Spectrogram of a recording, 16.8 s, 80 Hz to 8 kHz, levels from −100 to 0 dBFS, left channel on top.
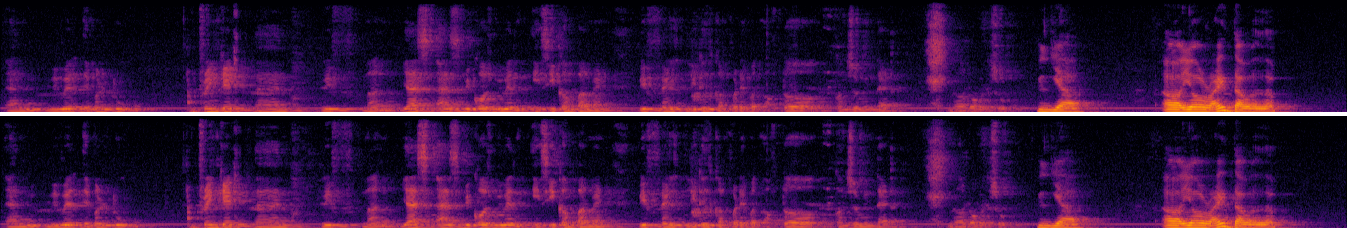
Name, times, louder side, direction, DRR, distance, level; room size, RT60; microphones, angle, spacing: voice 1, 0.1-1.6 2.3-3.8 4.0-4.2 4.5-7.6 8.0-11.1 11.9-12.6, right 1 dB, 35° right, 3 dB, 5.6 m, -39 dB
voice 2, 13.0-13.5 14.5-15.9, left 2 dB, 20° left, 12 dB, 0.7 m, -26 dB
30.0 x 20.5 x 6.0 m, 1.0 s
head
